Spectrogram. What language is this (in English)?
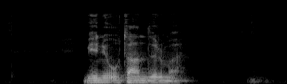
Turkish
